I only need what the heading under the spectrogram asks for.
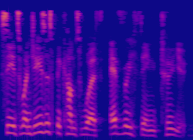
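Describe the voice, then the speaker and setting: A man's voice: on the high side, brisk, mellow. A man in his twenties from Switzerland with a Swiss accent, giving an earnest, enthusiastic sermon as a guest speaker at an online church service.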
